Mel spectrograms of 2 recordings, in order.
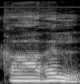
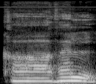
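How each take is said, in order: The two takes are said the same way.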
